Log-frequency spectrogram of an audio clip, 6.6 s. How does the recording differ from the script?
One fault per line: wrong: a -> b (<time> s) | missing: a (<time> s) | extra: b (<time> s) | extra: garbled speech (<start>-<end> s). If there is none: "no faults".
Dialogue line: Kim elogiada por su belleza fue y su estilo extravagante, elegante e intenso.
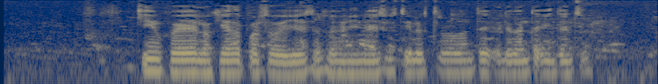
extra: fue (1.6 s)
wrong: fue -> femenina (3.2 s)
